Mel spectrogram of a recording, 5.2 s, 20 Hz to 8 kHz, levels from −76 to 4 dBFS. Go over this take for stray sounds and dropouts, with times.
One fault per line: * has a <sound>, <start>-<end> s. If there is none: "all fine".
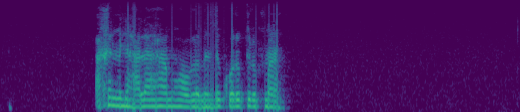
all fine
